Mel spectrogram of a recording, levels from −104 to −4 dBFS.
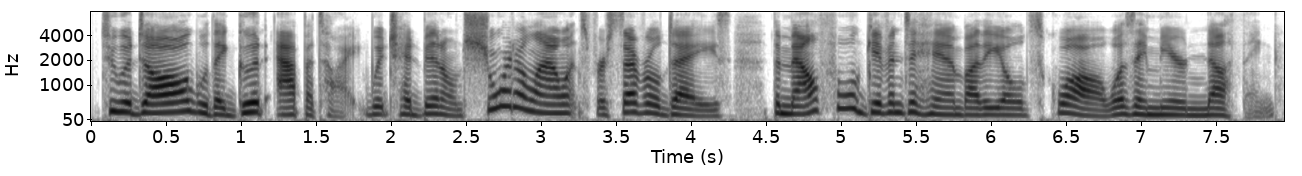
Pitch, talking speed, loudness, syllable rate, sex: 215 Hz, 220 wpm, -19 LUFS, 5.5 syllables/s, female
